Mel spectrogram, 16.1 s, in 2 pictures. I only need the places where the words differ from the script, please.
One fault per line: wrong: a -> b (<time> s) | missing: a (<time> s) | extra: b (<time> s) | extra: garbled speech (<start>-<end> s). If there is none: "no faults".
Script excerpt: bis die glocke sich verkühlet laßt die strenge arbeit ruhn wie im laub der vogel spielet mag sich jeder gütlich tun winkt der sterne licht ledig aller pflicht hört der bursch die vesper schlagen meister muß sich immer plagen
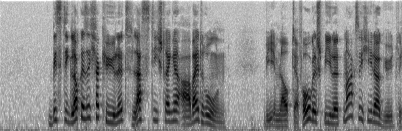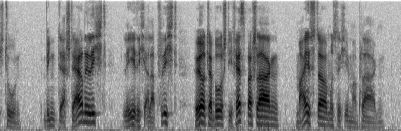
no faults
